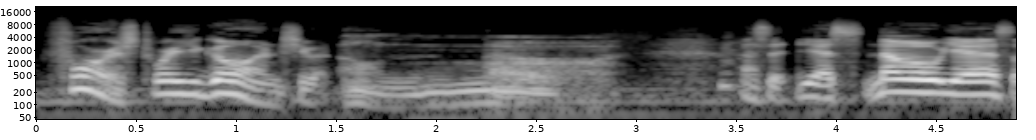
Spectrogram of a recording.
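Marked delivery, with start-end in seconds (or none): 0.0-1.2 high, loud question; playful raised call. Retold or imitated. Calls out the punchline setup. 1.5-2.6 drawn-out imitated groan; playful "oh no" of a listener who sees it coming; mock dismay. 3.8-4.9 loud, high, emphatic retort; raised, emphatic mock protest; insisting. Insisting against her objection.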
